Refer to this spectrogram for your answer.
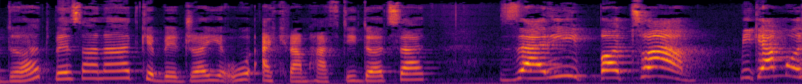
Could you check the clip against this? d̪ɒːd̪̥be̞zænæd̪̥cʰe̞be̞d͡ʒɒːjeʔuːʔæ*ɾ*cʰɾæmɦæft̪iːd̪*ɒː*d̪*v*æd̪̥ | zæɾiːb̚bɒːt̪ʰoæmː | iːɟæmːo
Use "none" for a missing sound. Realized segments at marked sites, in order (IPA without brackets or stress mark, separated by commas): none, ɒː, z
